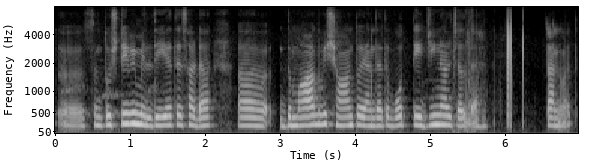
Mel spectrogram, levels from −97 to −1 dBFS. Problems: none marked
